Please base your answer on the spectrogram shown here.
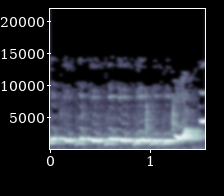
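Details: A captive-bred white-rumped shama in Klaten gives a sustained, warbling mid-pitched whistle that wavers and ends with a brief rising phrase and a high, thin note.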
